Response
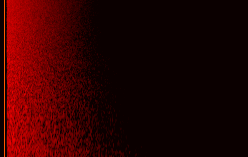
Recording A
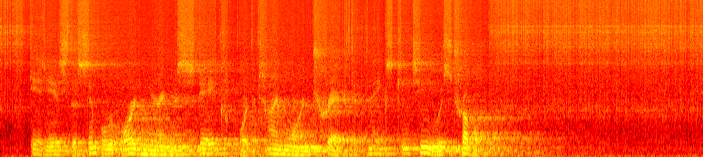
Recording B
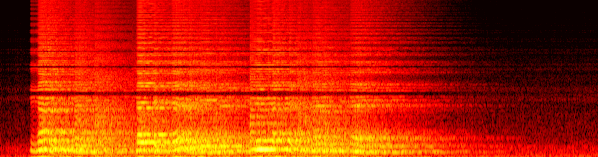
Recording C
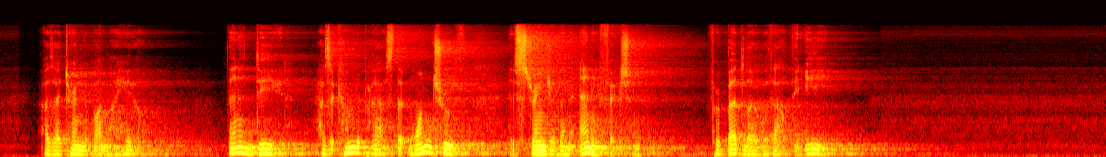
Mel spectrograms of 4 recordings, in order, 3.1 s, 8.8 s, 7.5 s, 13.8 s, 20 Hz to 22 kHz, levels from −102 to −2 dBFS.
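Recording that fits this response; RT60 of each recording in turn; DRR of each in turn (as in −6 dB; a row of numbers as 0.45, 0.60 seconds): C; 2.8, 2.8, 2.8 seconds; 3.0, −3.5, 8.0 decibels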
